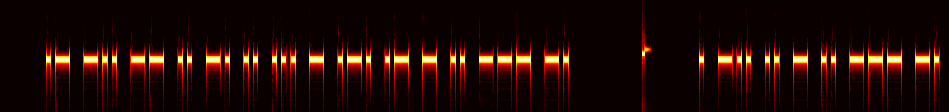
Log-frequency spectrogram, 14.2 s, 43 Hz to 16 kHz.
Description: Morse code, heard as a keyed tone, about 17 wpm, 700 Hz. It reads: ADMINISTRATION EDITION
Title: Sets of 5 Words - New Word Drill - 17wpm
